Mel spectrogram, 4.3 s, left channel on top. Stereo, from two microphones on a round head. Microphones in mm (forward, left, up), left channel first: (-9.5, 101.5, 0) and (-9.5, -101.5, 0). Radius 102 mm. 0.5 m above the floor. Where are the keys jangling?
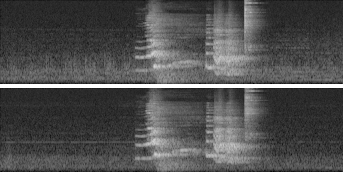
40° left (ahead or behind), 0.6 m.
